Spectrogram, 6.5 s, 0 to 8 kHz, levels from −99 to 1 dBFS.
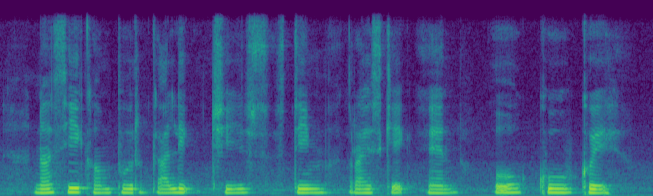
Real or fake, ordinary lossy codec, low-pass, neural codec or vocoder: real; none; 7.2 kHz; none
